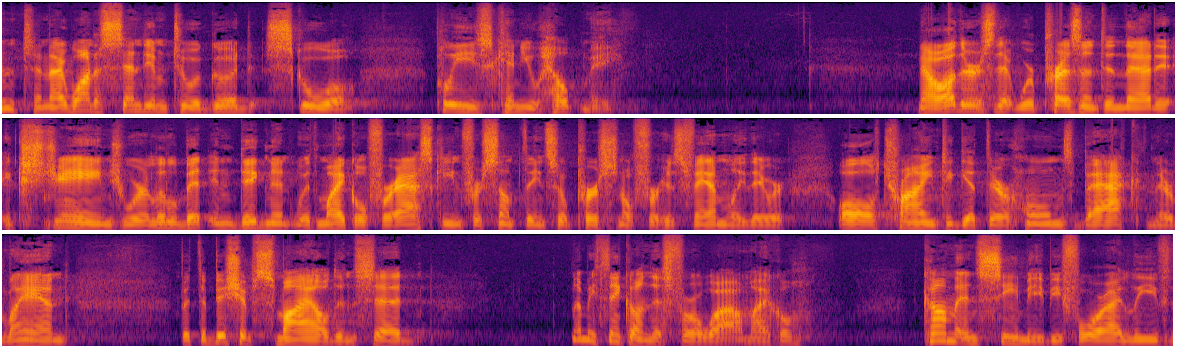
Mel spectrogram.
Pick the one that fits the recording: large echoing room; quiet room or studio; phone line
large echoing room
